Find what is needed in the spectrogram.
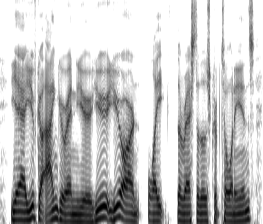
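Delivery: ordinary delivery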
